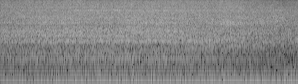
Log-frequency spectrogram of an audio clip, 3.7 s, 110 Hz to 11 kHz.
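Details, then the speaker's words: 1987 Chevette converted to a manual transmission, clutch taking up in first gear before running through the gears: steady low rumble with no chatter, squeal or grinding as drive takes up; clutch engages cleanly and shifts are smooth. "speedo works in first gear second gear third gear fourth gear oh it's smooth too"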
